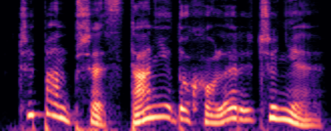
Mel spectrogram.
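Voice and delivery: very high-pitched angry demand; exasperated outburst. A narrator's reading. Boy king demanding the minister stop, exasperated. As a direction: snap at him at the end of your patience.

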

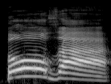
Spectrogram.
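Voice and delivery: loud triumphant cry; happy shout. Acted. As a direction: shout it out with glee. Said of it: "I shouted, very happy".

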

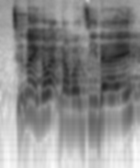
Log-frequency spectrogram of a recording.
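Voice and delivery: ordinary delivery

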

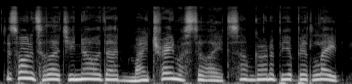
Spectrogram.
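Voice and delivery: high-pitched put-on mother voice; annoyingly high mum impersonation; mom voice. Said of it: "That's gonna get annoying".

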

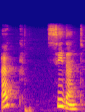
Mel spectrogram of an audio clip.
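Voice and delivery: "accident" slowly spelled out, ak-si-dent, hard k then s; teacher says "accident" syllable by syllable, ak-si-dent; careful slow model word. Shown as a demonstration. Teacher modelling "accident" slowly for pupils, careful pronunciation. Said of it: "يعني اما اقول مثلًا accident".

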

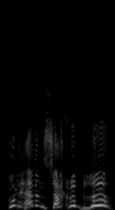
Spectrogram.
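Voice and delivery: flustered high exclamation; high, loud, alarmed French chef. Acted. Pricked herself, exclaims in French.

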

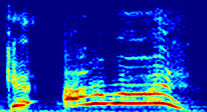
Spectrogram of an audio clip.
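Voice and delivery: high, loud frantic shout; real yell. Real, not acted. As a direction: yell in panic mid-fight. Gamer yelling during fight.

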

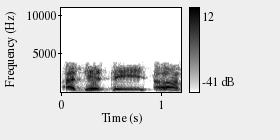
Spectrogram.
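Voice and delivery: normal talking voice

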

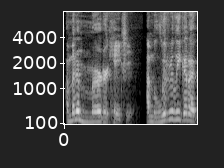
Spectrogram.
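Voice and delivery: loud, exasperated outburst at a character; mock furious. Real, not acted. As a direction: yell in outraged frustration.

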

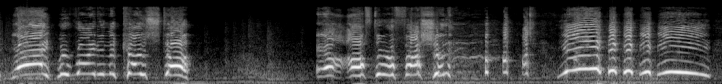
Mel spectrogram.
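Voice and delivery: high, loud squeals of glee; jubilant cheering. Real, not acted. Player finally riding the coaster, jubilant cheering. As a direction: cheer with laughter breaking through.

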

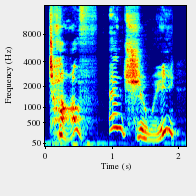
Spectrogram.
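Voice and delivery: loud, high, very drawn-out echo; crocodile's incredulous cry. A narrator's reading. Enormous crocodile echoing the smaller one, loud and incredulous. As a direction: scoff slowly in disbelief. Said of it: "cried the enormous crocodile".

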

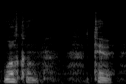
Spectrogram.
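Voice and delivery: slow, low, soft newsreader intro; mock news anchor. Opening a pretend broadcast, slow mock anchor voice. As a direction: announce it like the evening news. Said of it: "B C C News".

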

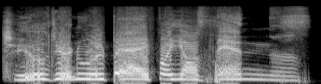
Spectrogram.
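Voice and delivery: slow, high, loud proclamation; hammed-up doom cry. Gamer cursing the developers' children, hammed-up doom cry. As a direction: proclaim doom like a hammy preacher.

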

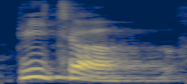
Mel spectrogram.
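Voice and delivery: "टीचर" ending in a long uh; silent r. Shown as a demonstration. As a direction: draw out the last vowel of "टीचर" without r. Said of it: "र नहीं बोलते".

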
